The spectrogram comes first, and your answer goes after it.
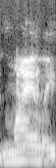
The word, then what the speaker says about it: Miley: motion thank you mr is it miley or milly was i mispronouncing your name all day is he still on i am now the name is miley thank you that's fine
